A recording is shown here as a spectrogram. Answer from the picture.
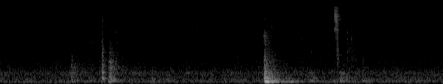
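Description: Sparse handling sounds of taking a drink of water: a faint click about a second in, a louder knock about two and a half seconds in, and another click shortly after.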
